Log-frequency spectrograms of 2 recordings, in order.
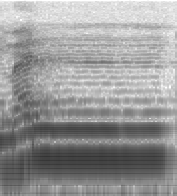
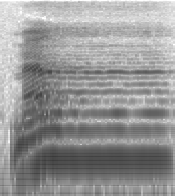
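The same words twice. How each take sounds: First: The n is fully sounded with the tongue touching. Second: The n is hidden, without a clear n sound. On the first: The speaker calls it wrong. "J'ai pas dit man" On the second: The speaker calls it right. "Il faut laisser la langue là où elle est"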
